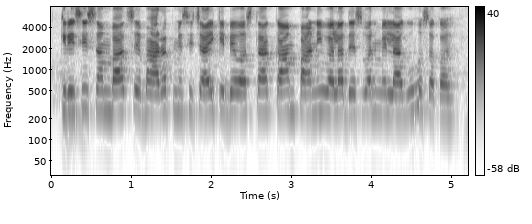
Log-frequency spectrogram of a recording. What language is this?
Magahi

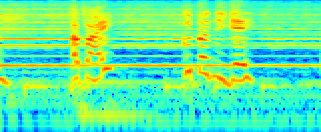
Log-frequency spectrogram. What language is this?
Vietnamese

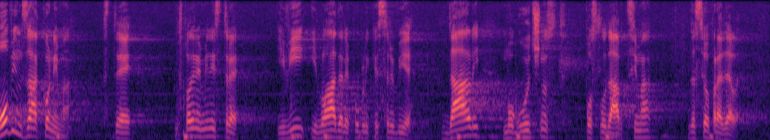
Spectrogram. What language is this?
Serbian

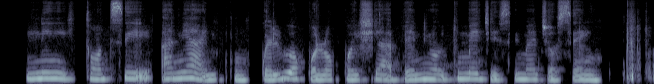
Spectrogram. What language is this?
Yoruba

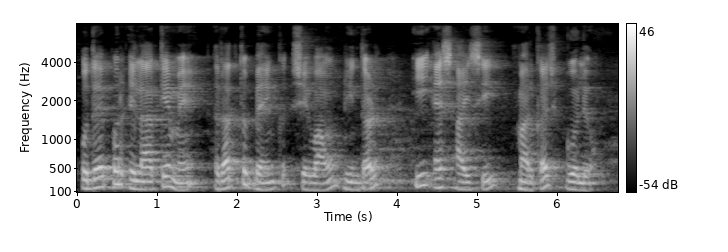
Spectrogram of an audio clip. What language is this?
Sindhi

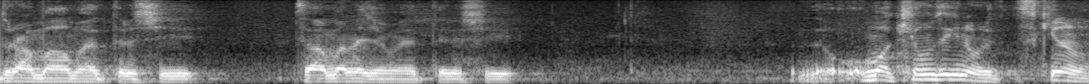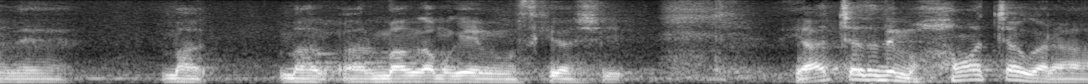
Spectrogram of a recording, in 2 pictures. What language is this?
Japanese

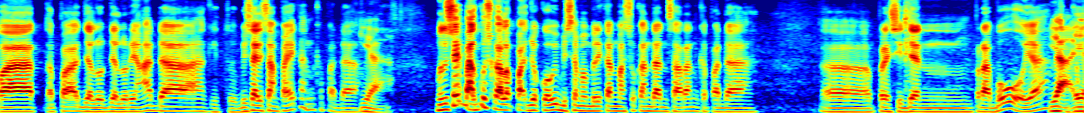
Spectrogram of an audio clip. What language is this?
Indonesian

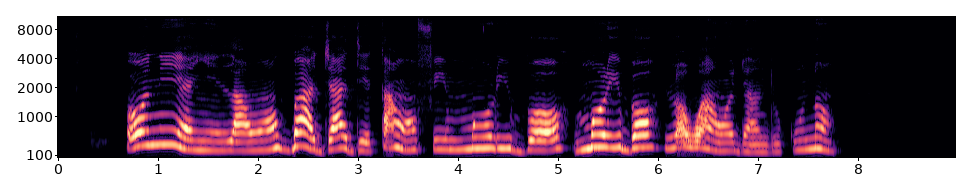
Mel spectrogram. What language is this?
Yoruba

